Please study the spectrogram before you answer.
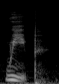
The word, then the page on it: weep: American English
